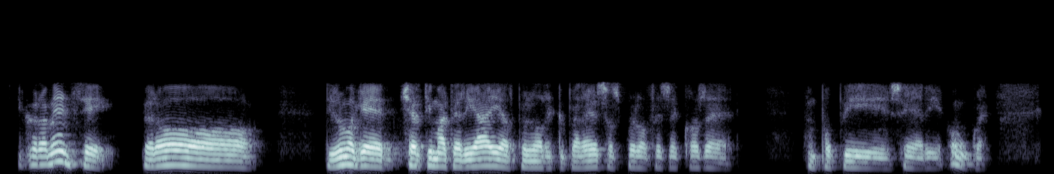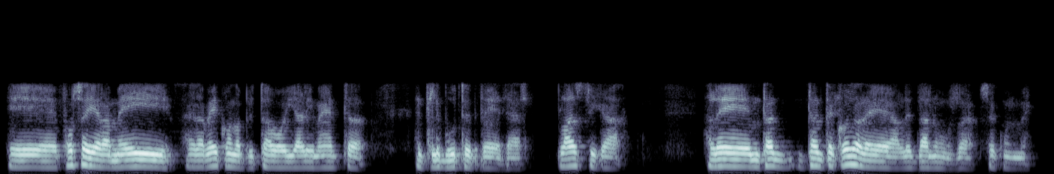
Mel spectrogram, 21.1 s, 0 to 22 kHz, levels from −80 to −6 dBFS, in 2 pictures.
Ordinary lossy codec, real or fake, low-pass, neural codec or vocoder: none; real; 3.6 kHz; none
